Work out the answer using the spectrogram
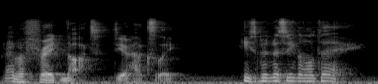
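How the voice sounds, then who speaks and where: An actor playing a wry, teasing prisoner and schemer in an audio drama, with a droll, arch, playful manner. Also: male voice, a little high, lively intonation, measured pace, creaky, a little hiss or hum.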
